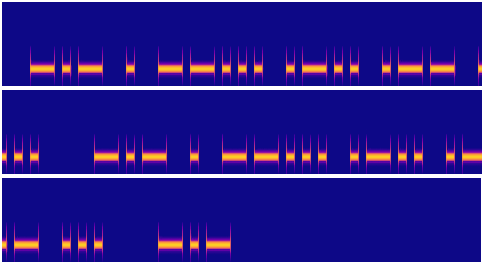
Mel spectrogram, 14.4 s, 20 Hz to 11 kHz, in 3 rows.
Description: Morse code, heard as a keyed tone, about 15 wpm, 700 Hz. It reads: KE7LWS KE7LWS K
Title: Common QSO Phrases Encore 15wpm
